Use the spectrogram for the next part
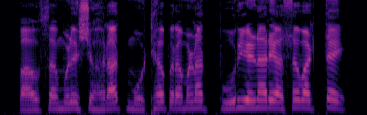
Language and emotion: Marathi, fearful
